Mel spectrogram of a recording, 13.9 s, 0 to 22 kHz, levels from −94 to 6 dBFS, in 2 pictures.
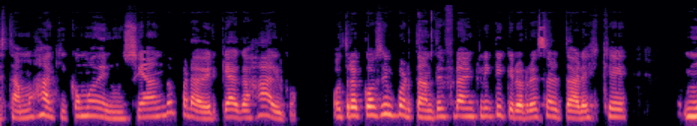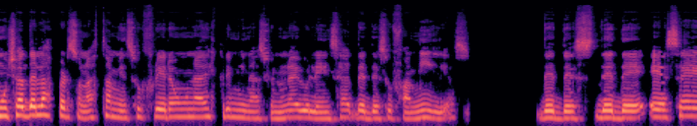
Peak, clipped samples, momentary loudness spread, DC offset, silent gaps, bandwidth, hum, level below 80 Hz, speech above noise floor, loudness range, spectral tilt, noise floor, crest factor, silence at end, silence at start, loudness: -4 dBFS; under 0.1%; 9 LU; under 0.1%; none; 16 kHz; none; -72 dBFS; over 68 dB; 5 LU; -5 dB/octave; under -90 dBFS; 18 dB; 0 s; 0 s; -23 LUFS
